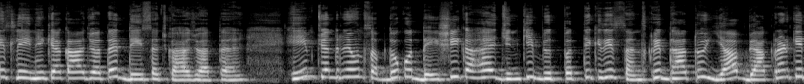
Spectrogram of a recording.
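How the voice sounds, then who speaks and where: A woman tutoring for an exam in Hindi, asking rhetorical questions and answering them herself, mixing in English terms. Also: high voice. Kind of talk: classroom-style exam lesson.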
